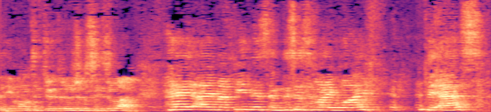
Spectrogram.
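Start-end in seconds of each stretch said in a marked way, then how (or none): 1.7-4.8 cheerful introduction. Retold or imitated. Friend introducing his wife.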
